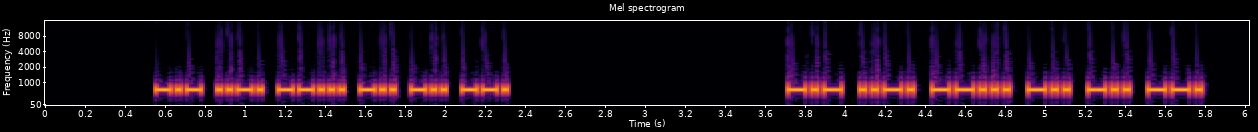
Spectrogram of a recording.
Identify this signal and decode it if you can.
Morse code, heard as a keyed tone, about 48 wpm, 700 Hz. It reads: KF7DDG KF7DDG
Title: Speed Racing - USA 2x3 Call Signs 40wpm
